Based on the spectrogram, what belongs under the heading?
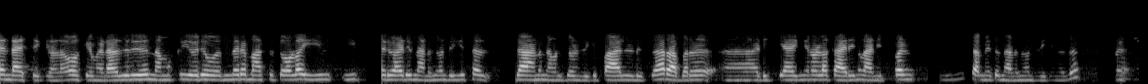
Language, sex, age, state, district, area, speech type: Malayalam, female, 30-45, Kerala, Kottayam, urban, conversation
